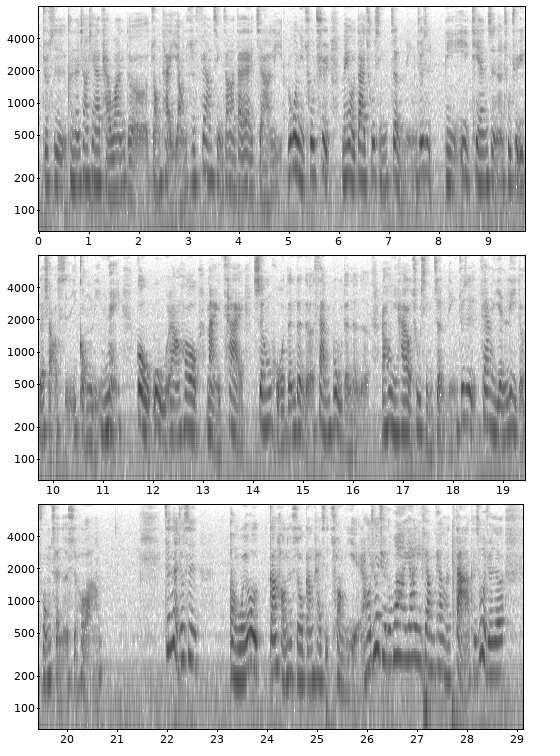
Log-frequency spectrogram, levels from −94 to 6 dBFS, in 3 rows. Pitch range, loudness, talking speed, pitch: 170-220 Hz, -35 LUFS, 265 characters per minute, 195 Hz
